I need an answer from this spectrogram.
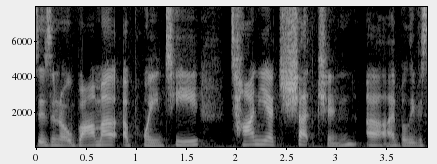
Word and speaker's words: Chutkan: But the judge in this case is an Obama appointee, Tanya Chutkan, I believe is how you pronounce her name.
